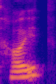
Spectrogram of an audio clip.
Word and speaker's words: Hoyt: It's pronounced Hoyt.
